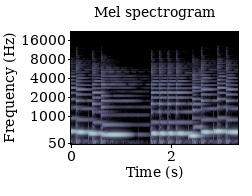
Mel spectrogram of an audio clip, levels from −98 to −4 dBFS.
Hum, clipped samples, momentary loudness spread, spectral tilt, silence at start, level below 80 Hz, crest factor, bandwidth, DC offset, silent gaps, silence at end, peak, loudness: none; under 0.1%; 5 LU; -5 dB/octave; 0 s; -66 dBFS; 10 dB; 11.5 kHz; under 0.1%; none; 0 s; -22 dBFS; -34 LUFS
